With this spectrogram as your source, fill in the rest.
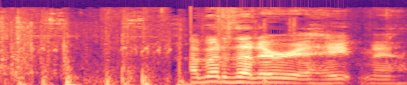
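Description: A horse gallops with hooves thudding.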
